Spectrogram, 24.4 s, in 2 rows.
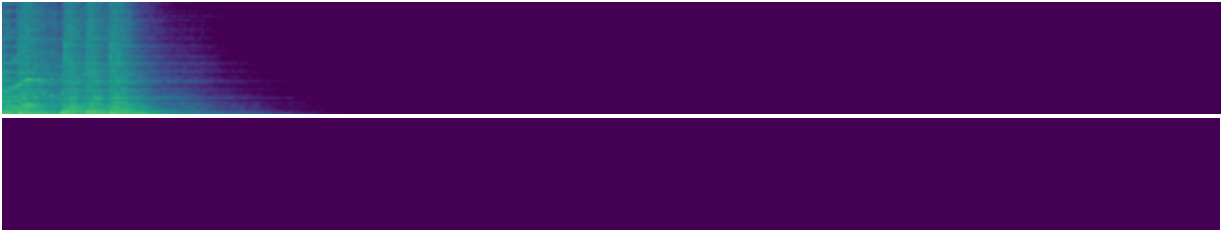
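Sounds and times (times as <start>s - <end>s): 
instrumental Christmas medley without vocals: 0.0s - 2.5s.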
